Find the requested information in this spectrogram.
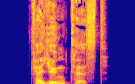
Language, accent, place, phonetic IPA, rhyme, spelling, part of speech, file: German, Germany, Berlin, [fɛɐ̯ˈjʏŋtəst], -ʏŋtəst, verjüngtest, verb, De-verjüngtest.ogg
- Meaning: inflection of verjüngen: 1. second-person singular preterite 2. second-person singular subjunctive II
